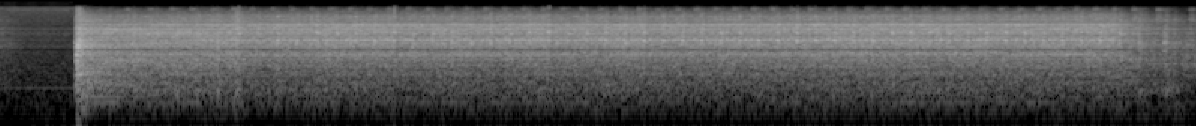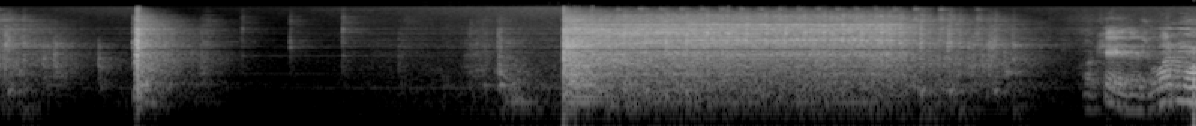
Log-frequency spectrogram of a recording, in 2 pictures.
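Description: A snowblower engine, freshly worked on at the carburetor, is started and runs with a loud, close, steady roar for about seven seconds before dying out; after a quiet pause it catches again and runs a few more seconds.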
